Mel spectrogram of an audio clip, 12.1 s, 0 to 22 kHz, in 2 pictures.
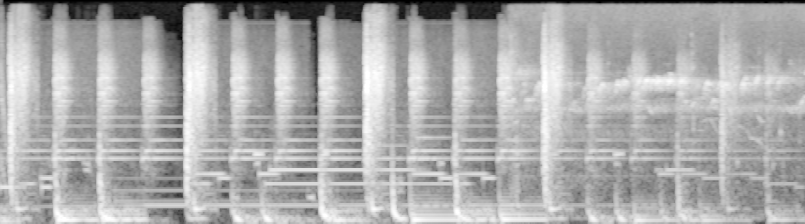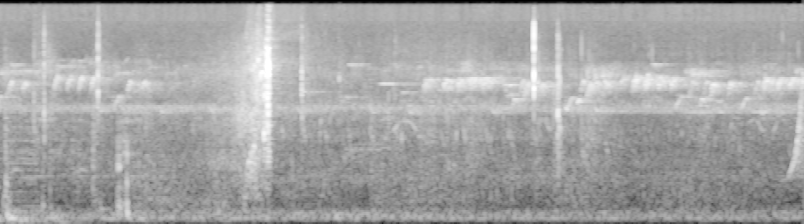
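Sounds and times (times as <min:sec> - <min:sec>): birds chirping: 0:03.7 - 0:12.0
insects chirring: 0:03.8 - 0:12.0.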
